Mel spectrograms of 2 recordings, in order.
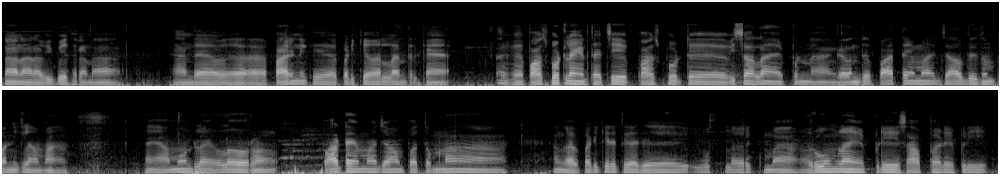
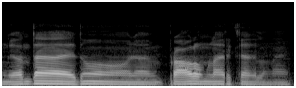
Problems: background sounds at intervals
